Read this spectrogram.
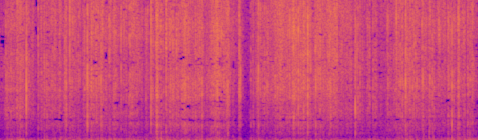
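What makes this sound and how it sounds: Long painted nails scratch a small, flat, soft, hollow burlap jute drawstring pouch held close to the microphones. It gives a steady, dense scratchy rustle with a heavy low rumble and scattered bright crisp ticks, briefly dipping near the middle before continuing.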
